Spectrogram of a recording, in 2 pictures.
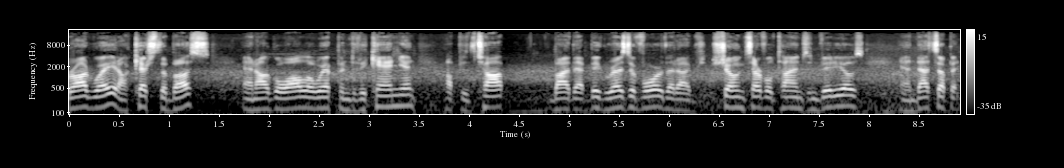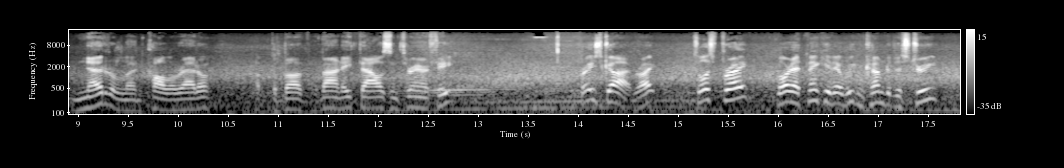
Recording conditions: outdoors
